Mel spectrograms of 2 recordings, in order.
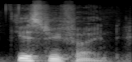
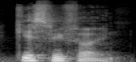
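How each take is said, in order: The two takes are said the same way.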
